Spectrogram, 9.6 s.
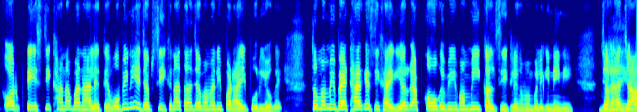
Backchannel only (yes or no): no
